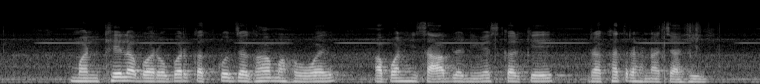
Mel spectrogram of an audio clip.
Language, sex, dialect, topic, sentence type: Chhattisgarhi, male, Eastern, banking, statement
